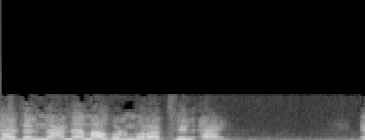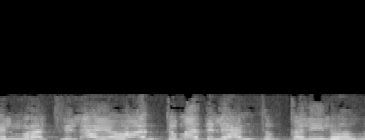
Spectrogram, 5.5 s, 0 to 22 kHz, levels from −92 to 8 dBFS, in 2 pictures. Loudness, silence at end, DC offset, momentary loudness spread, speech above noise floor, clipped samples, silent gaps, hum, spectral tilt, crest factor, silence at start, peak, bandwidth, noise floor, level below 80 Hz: -15 LUFS; 0 s; 0.7%; 6 LU; 29 dB; under 0.1%; none; none; -6 dB/octave; 12 dB; 0 s; -2 dBFS; 7.4 kHz; -44 dBFS; -42 dBFS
